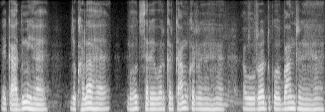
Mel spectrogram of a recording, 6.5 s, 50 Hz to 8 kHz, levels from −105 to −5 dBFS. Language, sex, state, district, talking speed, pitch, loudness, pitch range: Hindi, male, Jharkhand, Palamu, 185 wpm, 140 Hz, -17 LUFS, 135-150 Hz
